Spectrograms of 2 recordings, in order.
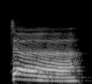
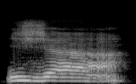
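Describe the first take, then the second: First: The consonant starts with a brief stop closure. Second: The consonant is a smooth, continuous buzz. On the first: "Esse é o som de T" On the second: "E o som de J é J"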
